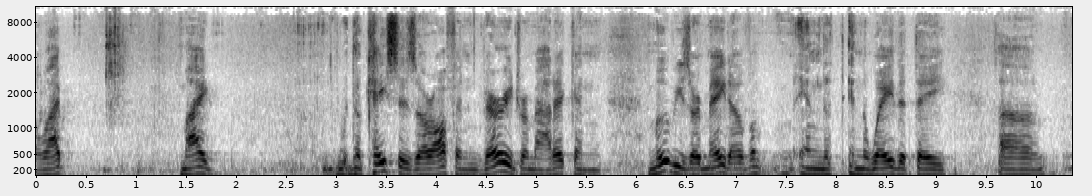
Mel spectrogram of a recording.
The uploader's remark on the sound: panel at The Texas Tribune Festival on Sept.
